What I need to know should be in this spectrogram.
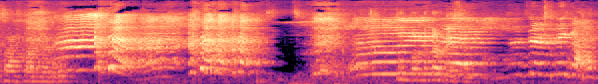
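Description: A small child giggles and squeals with laughter.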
